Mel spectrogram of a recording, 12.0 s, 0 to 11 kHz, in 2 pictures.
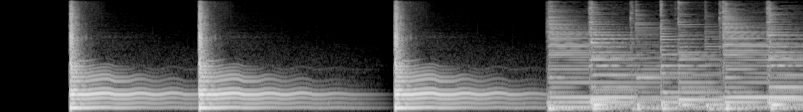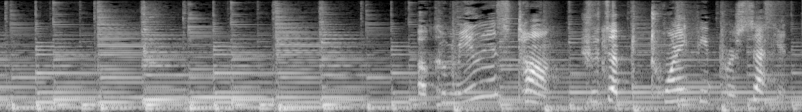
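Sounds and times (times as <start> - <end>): cartoon boing sound effect: 0.5 - 4.1.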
